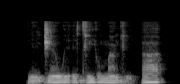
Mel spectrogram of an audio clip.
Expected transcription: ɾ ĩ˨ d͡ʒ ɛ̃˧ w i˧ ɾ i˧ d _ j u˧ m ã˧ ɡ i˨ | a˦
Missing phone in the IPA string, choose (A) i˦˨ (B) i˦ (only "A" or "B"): B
